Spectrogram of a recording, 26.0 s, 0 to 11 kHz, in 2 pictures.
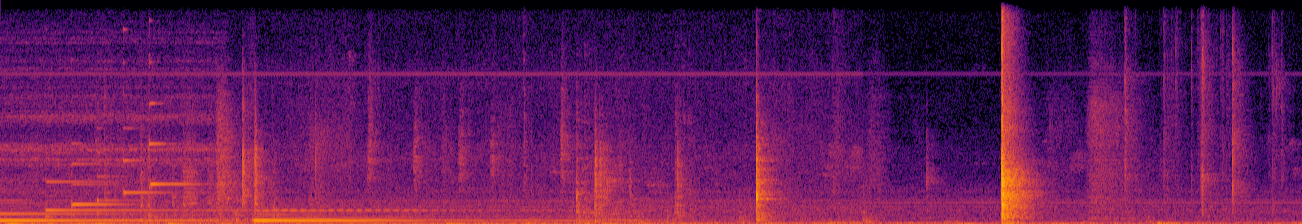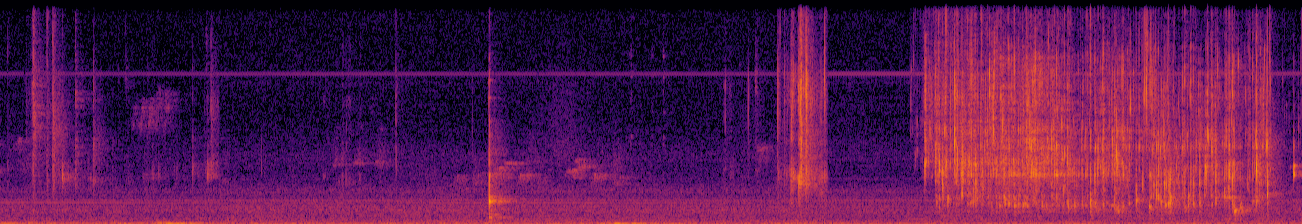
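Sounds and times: plucked harp-like note: 0.0 - 7.0.

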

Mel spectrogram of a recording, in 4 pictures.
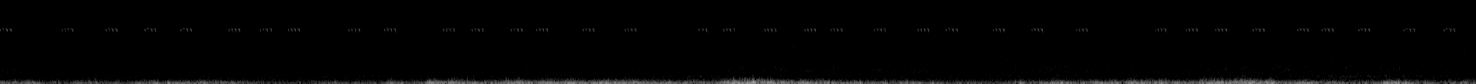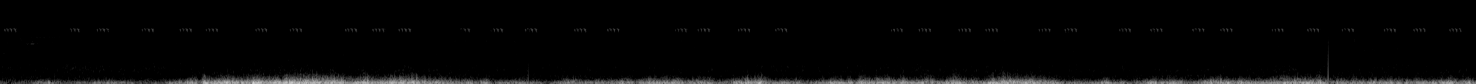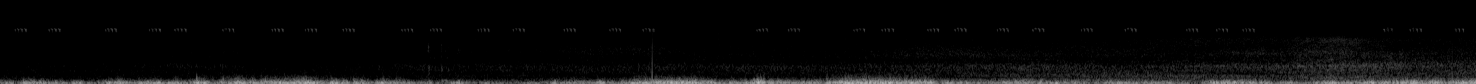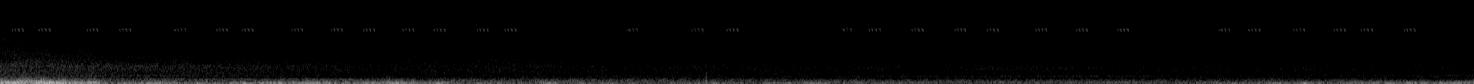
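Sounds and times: insect chirping: 0.0 - 6.4, 7.0 - 10.9, 11.5 - 22.7, 23.7 - 33.7, 34.3 - 36.1, 37.1 - 42.1, 43.4 - 49.5, 50.5 - 51.7, 52.7 - 55.7, 56.5 - 58.5
low rumble: 20.5 - 53.1.

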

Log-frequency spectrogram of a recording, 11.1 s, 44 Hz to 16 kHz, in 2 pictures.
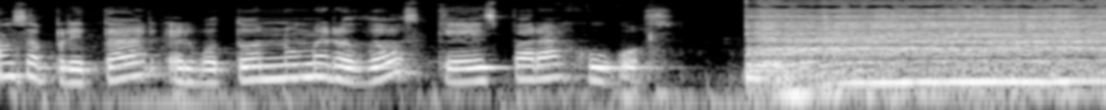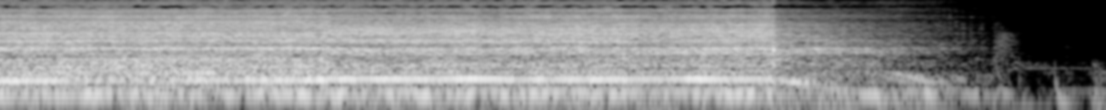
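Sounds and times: blender motor running: 3.8 - 10.5.

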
